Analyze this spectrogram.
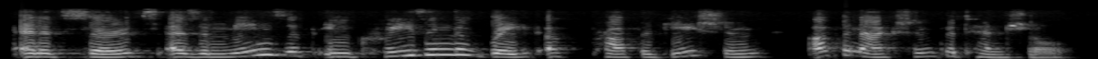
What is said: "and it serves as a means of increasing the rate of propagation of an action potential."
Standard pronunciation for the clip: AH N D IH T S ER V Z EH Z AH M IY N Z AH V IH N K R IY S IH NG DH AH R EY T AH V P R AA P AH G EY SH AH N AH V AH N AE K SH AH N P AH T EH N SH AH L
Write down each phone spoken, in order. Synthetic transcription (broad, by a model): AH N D IH T S ER V Z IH Z AH M IY N Z AH V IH N K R IY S IH NG DH AH R EY T AH V P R AA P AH G EY SH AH N AH V AH N AE K SH AH N P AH T EH N SH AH L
